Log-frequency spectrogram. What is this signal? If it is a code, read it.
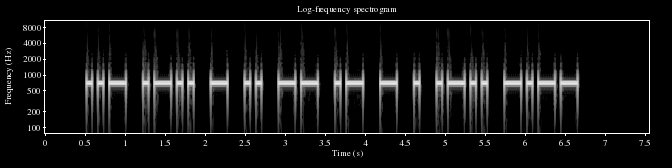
Morse code, heard as a keyed tone, about 17 wpm, 700 Hz. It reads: ULTIMATELY
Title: Sentences from Top 1200 Words - New Word Drill - 17wpm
